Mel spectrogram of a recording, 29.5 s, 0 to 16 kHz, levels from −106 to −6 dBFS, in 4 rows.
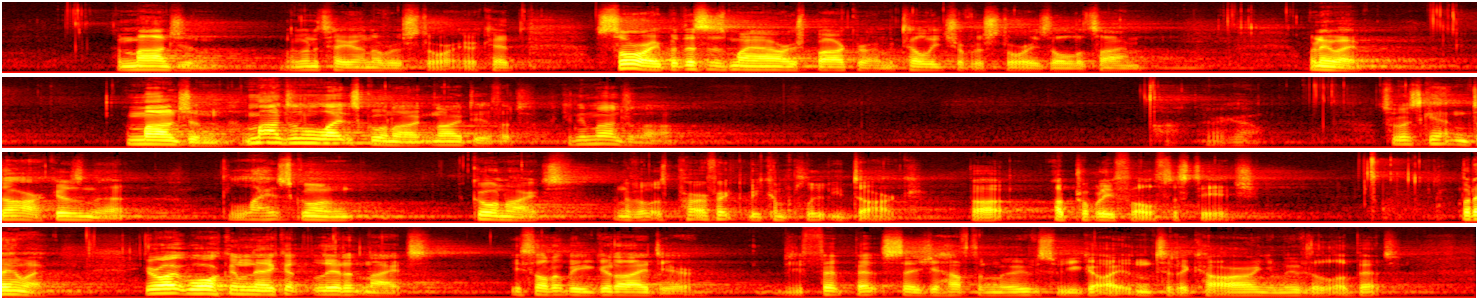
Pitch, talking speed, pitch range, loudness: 145 Hz, 220 wpm, 125-205 Hz, -30 LUFS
